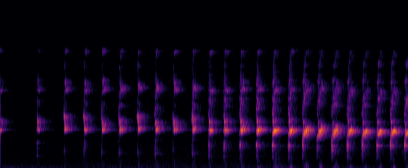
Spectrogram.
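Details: Lovebird fighter starting its ngekek, a lure to provoke answering birds: sharp high chirps that speed up and grow louder, from a few separate notes into a quick run of about six per second.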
